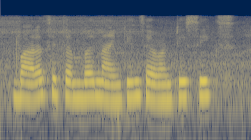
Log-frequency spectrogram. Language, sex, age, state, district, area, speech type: Urdu, female, 60+, Maharashtra, Nashik, urban, spontaneous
